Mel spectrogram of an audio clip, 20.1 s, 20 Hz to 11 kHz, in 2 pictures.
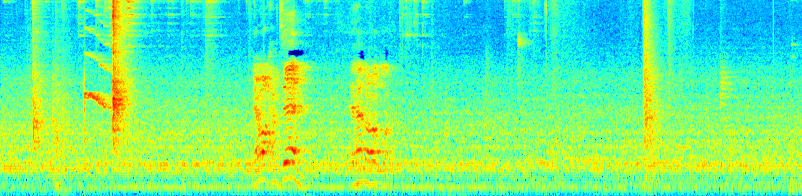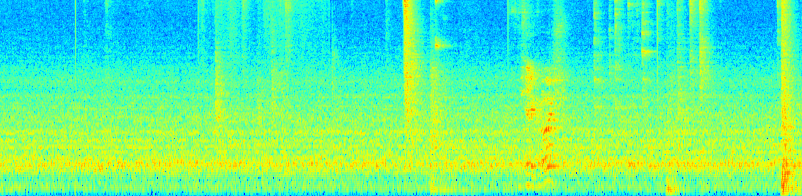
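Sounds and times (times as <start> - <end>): laundry machines humming: 0.0 - 20.0.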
